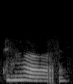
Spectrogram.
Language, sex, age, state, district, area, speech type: Assamese, female, 30-45, Assam, Majuli, urban, conversation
